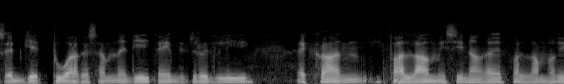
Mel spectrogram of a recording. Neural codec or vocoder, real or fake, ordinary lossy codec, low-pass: codec, 16 kHz in and 24 kHz out, 0.6 kbps, FocalCodec, streaming, 4096 codes; fake; none; 7.2 kHz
